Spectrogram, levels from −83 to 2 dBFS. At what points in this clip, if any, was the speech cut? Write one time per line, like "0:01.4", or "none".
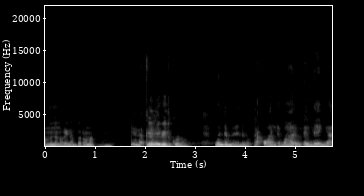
0:01.7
